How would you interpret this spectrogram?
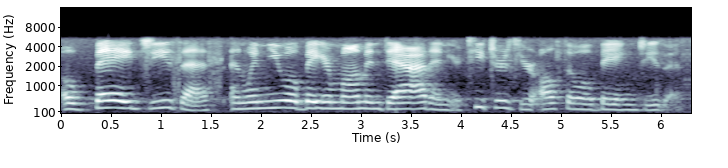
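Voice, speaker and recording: A woman telling a Bible story to children in an animated, expressive way, on a muffled recording with faint noise. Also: medium pitch, unhurried.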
